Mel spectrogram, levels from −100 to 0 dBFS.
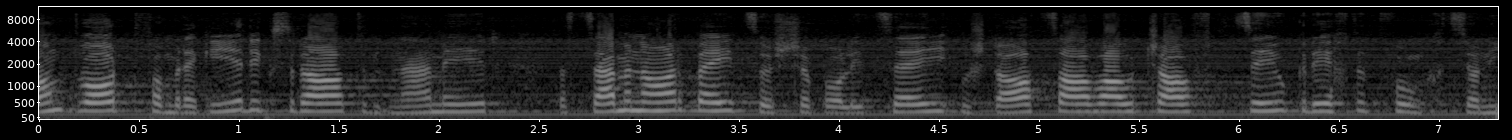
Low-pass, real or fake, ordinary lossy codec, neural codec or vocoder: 9.9 kHz; real; Opus, 64 kbps; none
